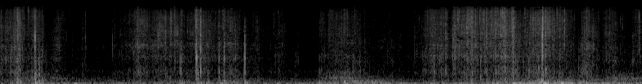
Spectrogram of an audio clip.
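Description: A clear plastic cling film sheet is held in both hands while the fingers crumple it into a small wad. Dense, irregular crinkling and crackling comes with sharp bright snaps and a soft low rustle underneath, growing slightly louder toward the end.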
